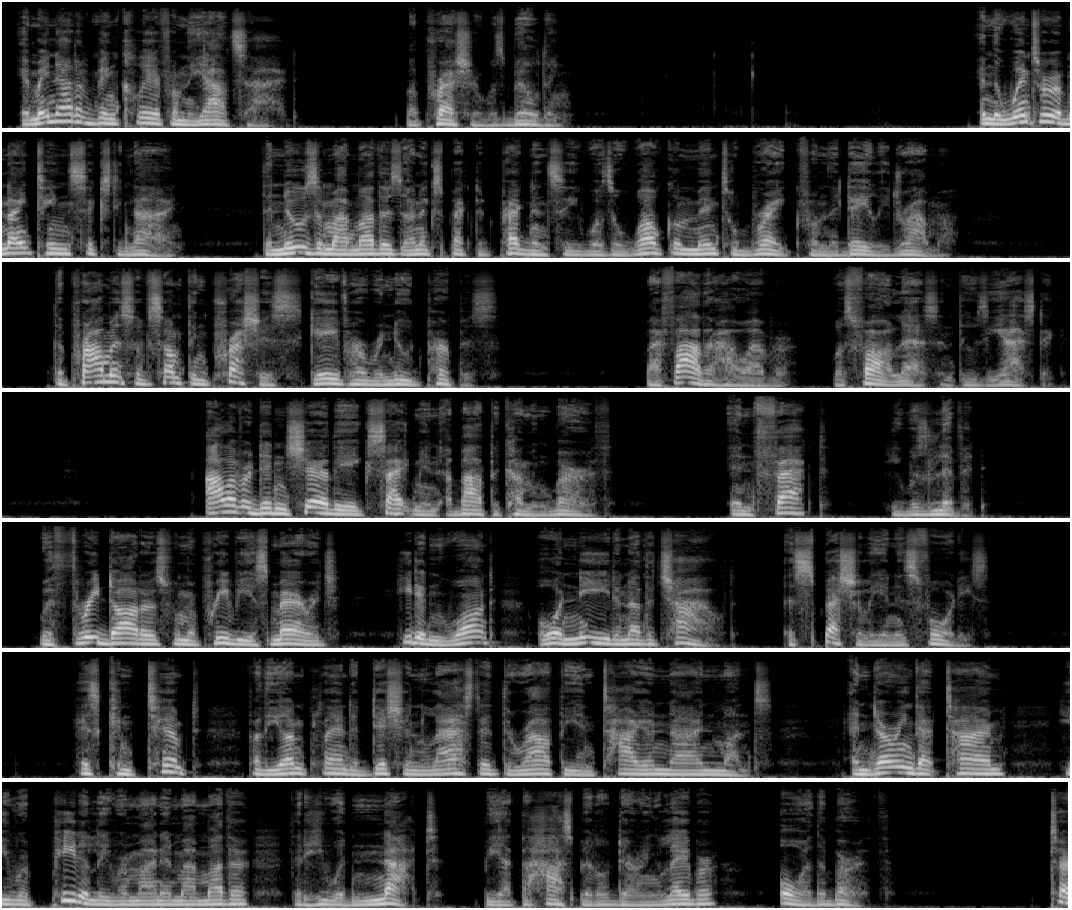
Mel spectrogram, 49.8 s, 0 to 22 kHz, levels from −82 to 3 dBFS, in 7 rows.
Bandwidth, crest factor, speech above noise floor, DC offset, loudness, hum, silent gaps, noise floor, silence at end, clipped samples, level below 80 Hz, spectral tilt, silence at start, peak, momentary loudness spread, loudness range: 18.5 kHz; 18 dB; 47 dB; under 0.1%; -21 LUFS; none; none; -67 dBFS; 0 s; under 0.1%; -48 dBFS; -5.5 dB/octave; 0.1 s; -4 dBFS; 13 LU; 6 LU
